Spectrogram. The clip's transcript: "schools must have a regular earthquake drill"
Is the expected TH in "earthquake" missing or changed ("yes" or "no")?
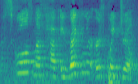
no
